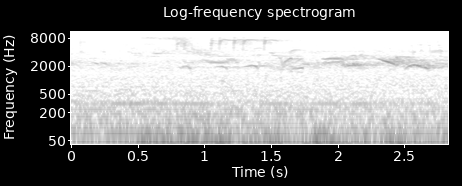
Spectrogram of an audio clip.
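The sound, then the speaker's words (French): Faint birdsong in a calm meadow at dawn: a few thin, high chirps and whistled phrases drift over a soft, steady background hush, growing slightly clearer near the end. “Il règne un silence envoûtant, ponctué çà et là de jolis chants d'oiseaux.”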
